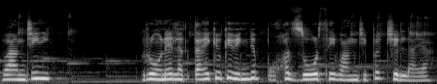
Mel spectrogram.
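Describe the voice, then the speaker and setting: Woman fan-story narrator, high voice, chatty, soft music bed. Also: quick pace, lo-fi sound. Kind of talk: casual story retelling.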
